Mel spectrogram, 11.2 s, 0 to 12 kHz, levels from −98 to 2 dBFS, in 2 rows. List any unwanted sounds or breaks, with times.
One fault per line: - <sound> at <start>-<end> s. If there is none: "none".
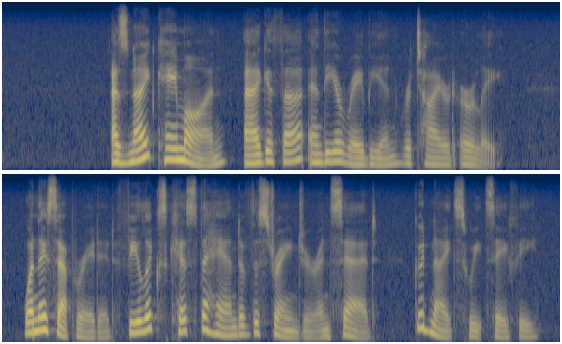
none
